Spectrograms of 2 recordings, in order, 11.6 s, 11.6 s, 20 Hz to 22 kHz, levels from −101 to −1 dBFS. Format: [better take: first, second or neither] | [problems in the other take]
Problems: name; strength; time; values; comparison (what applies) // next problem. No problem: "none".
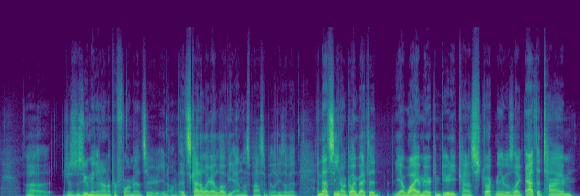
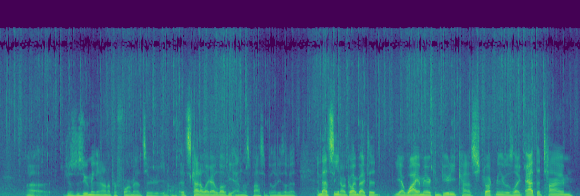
first | wind noise on the microphone; occasional gusts; 20 dB below the speech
